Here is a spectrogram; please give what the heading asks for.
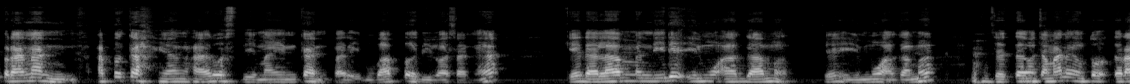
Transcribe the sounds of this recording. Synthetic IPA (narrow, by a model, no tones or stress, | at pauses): pəɾanan | apəkahjaŋɦaɾʊsdimãɪnkanpadaibubapədiluasanɲə | okedalamːəndidɪʔilmuʔaɡamã | keilmuaɡama | sərt̪əmat͡ʃamːanəunt̪ʊʔt̪əɾa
